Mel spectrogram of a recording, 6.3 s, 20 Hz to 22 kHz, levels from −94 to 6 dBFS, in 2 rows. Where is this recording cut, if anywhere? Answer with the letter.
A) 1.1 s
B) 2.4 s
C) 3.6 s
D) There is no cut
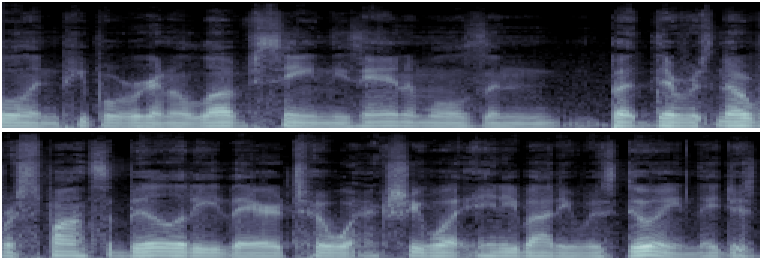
D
